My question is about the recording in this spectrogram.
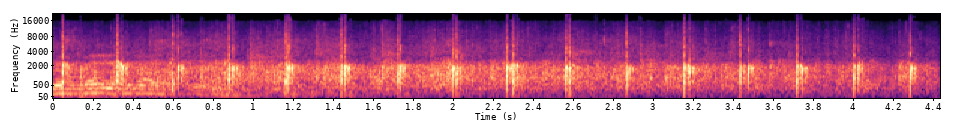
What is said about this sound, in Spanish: Un aplauso.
